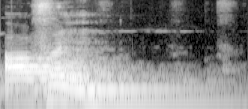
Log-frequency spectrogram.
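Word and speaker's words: often: अक्सर का मतलब है ऑफन। ऑफन, तो ऑफन में जो साइलेंट लेटर है वो है टी। आप ऑफन को प्रोनाउंस करते समय टी का यूज नहीं करते हैं।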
